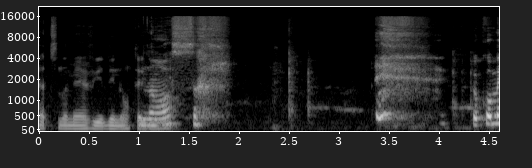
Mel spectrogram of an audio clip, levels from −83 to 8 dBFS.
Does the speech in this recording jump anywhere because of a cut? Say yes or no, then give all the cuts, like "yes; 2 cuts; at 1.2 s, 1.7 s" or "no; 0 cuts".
no; 0 cuts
